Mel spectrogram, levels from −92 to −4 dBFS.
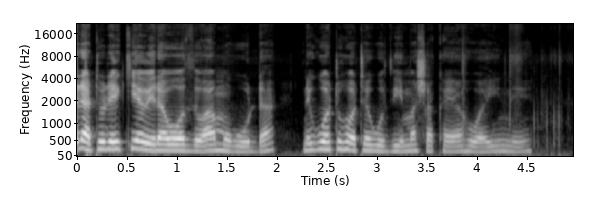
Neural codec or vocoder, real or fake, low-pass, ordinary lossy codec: vocoder, 44.1 kHz, 128 mel bands every 512 samples, BigVGAN v2; fake; none; none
